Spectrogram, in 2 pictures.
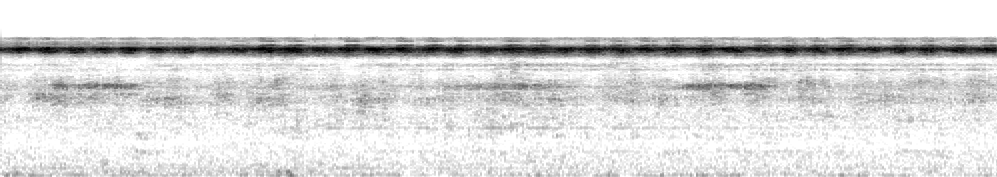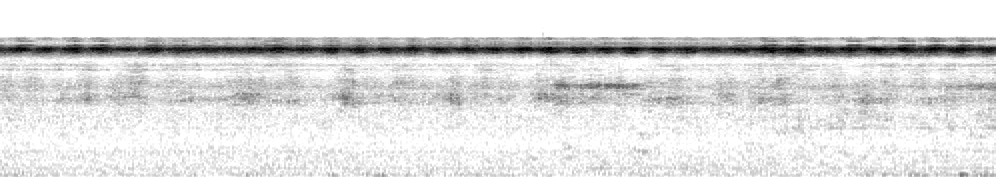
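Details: Crickets chirping at night, a constant shrill pulsing drone overlaid by brief lower chirps that recur at intervals of a few seconds.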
